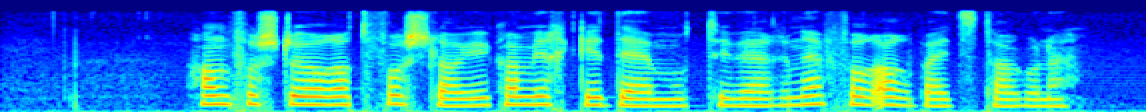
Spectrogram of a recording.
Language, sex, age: Norwegian, female, 18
